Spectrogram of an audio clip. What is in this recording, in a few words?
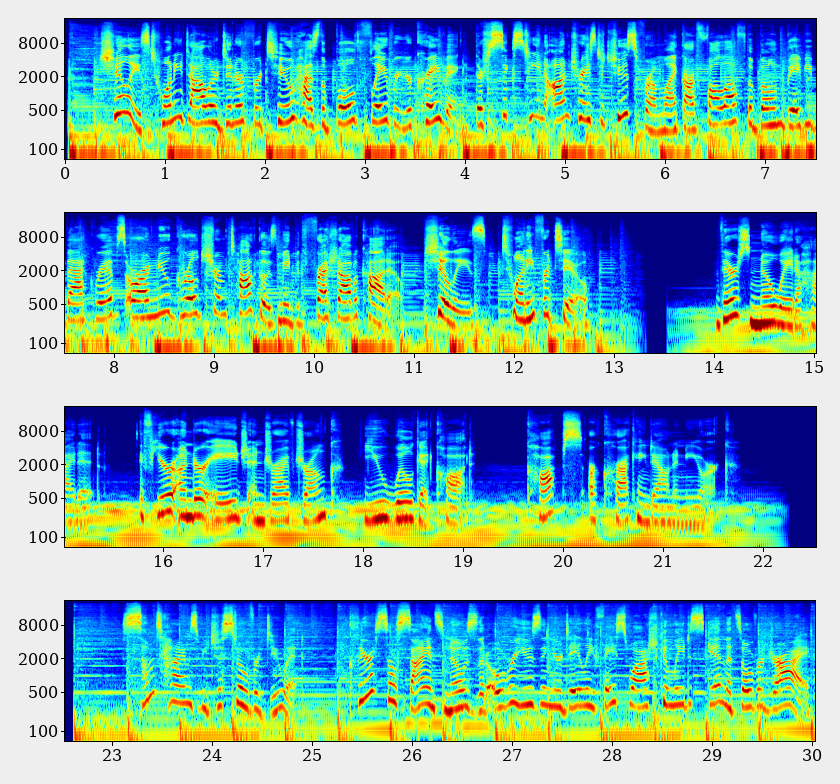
Commercial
